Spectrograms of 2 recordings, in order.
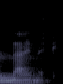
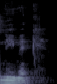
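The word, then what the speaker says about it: Niemiec: The I is silent. Got it. Okay. That's where we're at. Now, Representative Nemec, so just tell us exactly, like, say in my hometown, there's a vodka distillery.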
